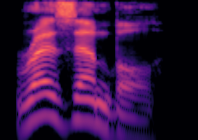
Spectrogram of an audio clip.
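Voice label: "resemble", English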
